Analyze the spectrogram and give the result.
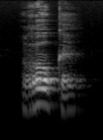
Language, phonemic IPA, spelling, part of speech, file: Dutch, /ˈrokə/, roke, verb, Nl-roke.ogg
- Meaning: 1. singular past subjunctive of ruiken 2. singular past subjunctive of rieken 3. singular present subjunctive of roken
